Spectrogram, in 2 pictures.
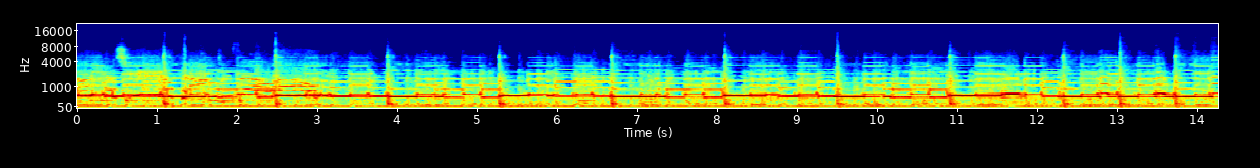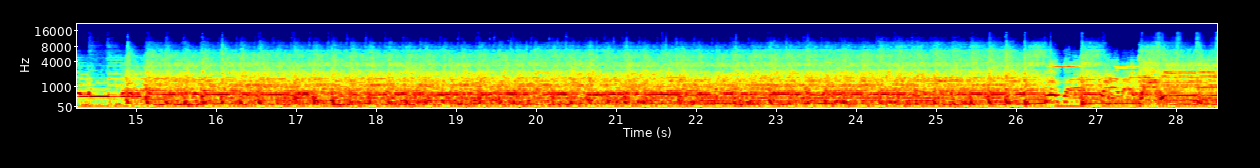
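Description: Three-piece rock band playing live without vocals: guitar picks out a repeating melodic riff over bass and drums, then about fifteen seconds in the band comes in fuller and denser, with a held guitar note over the noisier wash.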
